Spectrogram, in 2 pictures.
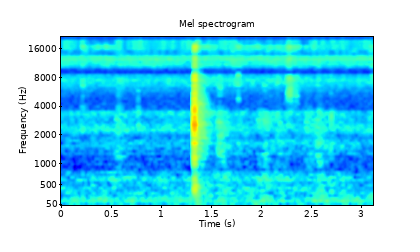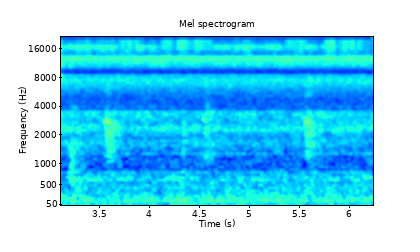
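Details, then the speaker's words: Old Rolex automatic after complete overhaul, started in quiet room, not yet fully wound; one sharp click then faint light ticking; movement running normally. "Start it up again. I mean, that's going, man. That is that's moving."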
